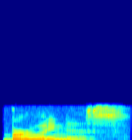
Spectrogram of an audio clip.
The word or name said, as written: burliness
